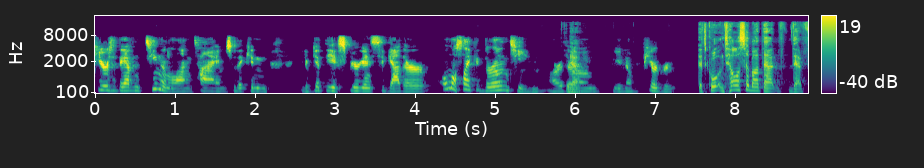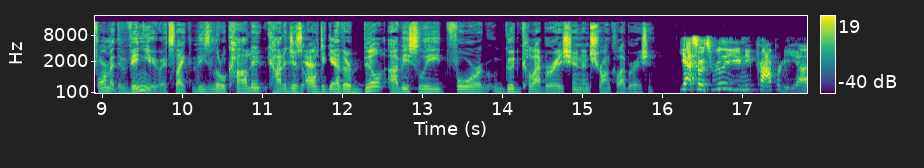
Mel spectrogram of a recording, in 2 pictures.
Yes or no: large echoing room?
no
